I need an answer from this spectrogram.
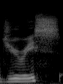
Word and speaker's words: Duris: And so what we have now is this really pretty terrific film with a great central performance by Romain Duris. I think you do pronounce the S.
